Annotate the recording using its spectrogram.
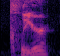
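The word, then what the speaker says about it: Xlear: Not a sponsor, but it's just called Clear. I think is how it's pronounced, but it's spelled with an X. So it's X-L-E-A-R.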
